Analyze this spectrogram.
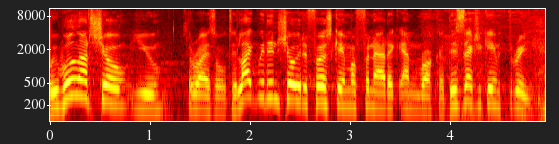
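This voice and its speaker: A high-pitched man with a Danish accent, talking at a very fast pace with lively intonation. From Denmark. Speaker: esports commentator. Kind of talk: live commentary.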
